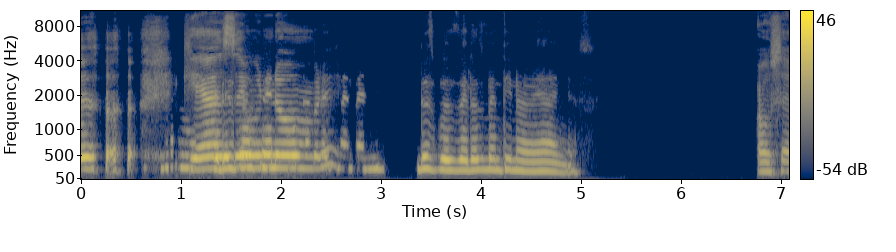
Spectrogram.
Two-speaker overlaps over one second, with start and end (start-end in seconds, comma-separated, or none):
1.0-2.6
